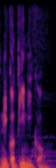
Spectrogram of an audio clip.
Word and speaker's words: nicotínico: ¿El receptor nicótico de acetilcolina? – ¡Wow! – Claro. – ¡Oh, pero si perdona! – Bueno, lo he dicho mal, es nicotínico.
